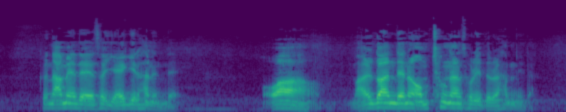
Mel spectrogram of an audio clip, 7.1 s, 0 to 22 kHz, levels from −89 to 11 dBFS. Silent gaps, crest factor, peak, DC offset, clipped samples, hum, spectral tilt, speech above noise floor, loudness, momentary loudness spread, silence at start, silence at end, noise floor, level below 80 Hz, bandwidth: none; 22 dB; -6 dBFS; under 0.1%; under 0.1%; none; -5.5 dB/octave; 39 dB; -25 LUFS; 22 LU; 0.55 s; 0.55 s; -63 dBFS; -60 dBFS; 10 kHz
